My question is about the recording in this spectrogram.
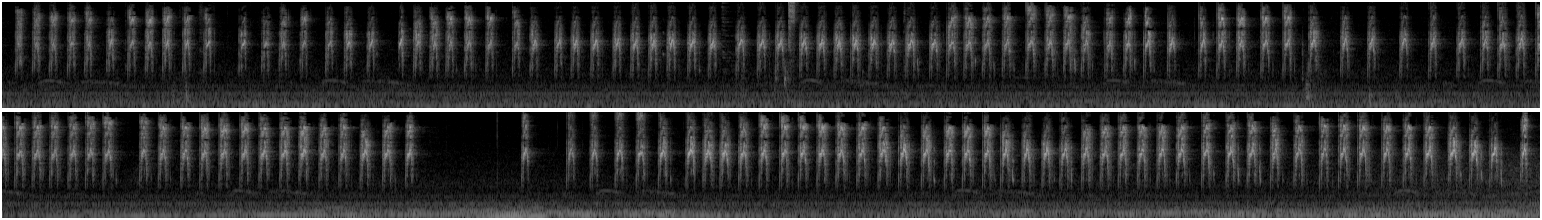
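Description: Baby sparrow chirping rapidly and insistently, about five short high chirps a second, with a brief pause about two-thirds of the way through: the begging calls of a nestling being hand-fed.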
